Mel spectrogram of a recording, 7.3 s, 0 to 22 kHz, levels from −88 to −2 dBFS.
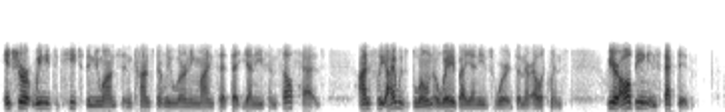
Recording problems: wrong speed, natural pitch; too fast; 1.5 times normal speed
phone-call audio

